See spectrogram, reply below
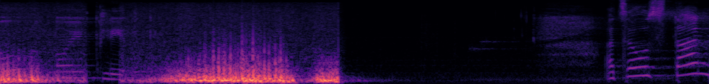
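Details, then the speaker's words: Teaching auscultation recording, stethoscope below and between the shoulder blades while the patient whispers words with sh/ch sounds: sharply increased bronchophony. "останнє, це є бронхофонія, різко посилена. Ви пам'ятаєте, що таке бронхофонія? Бронхофонія – це коливання повітря, яке передається на грудну клітку."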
